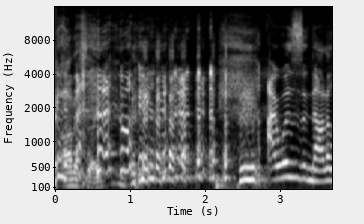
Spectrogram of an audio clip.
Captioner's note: group laughs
